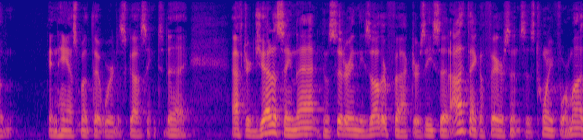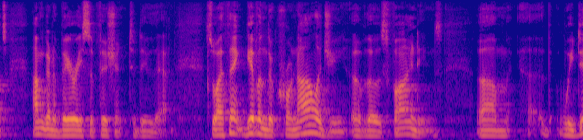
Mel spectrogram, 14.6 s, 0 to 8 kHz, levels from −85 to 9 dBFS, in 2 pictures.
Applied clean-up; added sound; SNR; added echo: none; none; none; none.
